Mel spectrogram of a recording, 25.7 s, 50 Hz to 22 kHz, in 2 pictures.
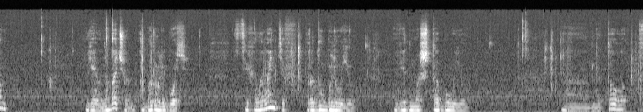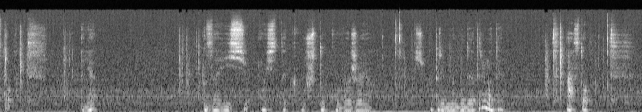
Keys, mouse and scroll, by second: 2.3 click, 6.0 shift+d, 11.0 s, 14.3 s, 22.0 s, 25.1-25.7 middle drag.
